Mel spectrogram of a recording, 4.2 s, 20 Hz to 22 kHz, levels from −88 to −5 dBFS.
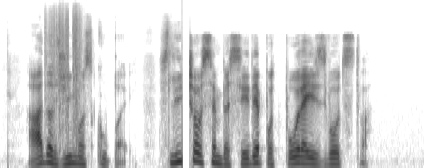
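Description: A worn cable or connector was likely being moved between 0.45 and 0.85 s, its contact resistance jumping about. That is cable scratch noise: dense, ragged bursts of scratching sit over the speech, roughly 10 dB below it, then stop.

At 1.82 s the recording was likely switched to a poorer input device, with an 80 ms gap of silence at the changeover. From there to the end, nothing reaches above 9 kHz, so the speech turns duller and boxier. The level shifts by a few decibels, and a new background noise sits around 50 dB below the speech.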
